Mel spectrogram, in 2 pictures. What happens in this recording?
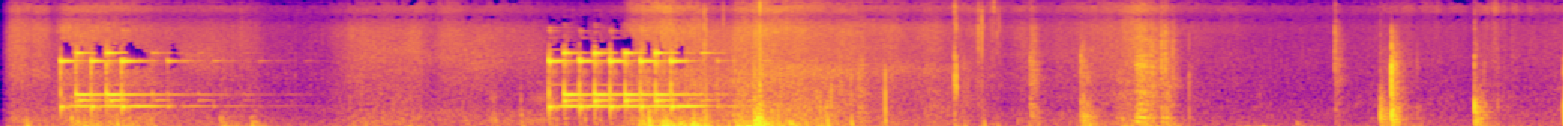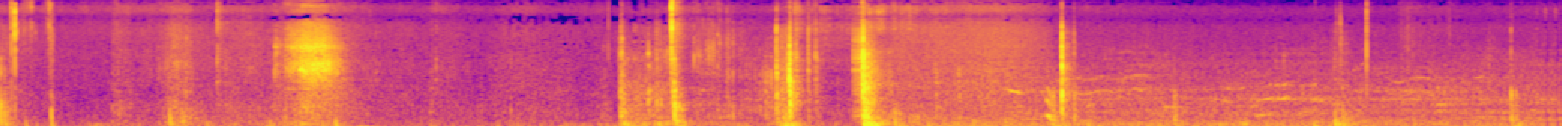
My phone alarm was ringing so I got up from my bed. After turning off the alarm, I walked over the window and opened the curtains. I twisted the window handles and opened the window wide open.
